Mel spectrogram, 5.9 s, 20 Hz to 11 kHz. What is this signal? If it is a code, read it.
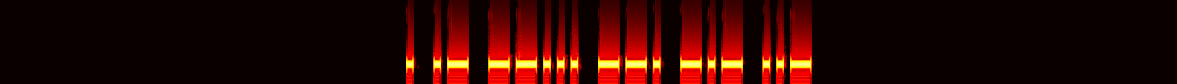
Morse code, heard as a keyed tone, about 34 wpm, 700 Hz. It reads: EA7GKU
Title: DXCC-100 Call Signs - 6 Characters - 35wpm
